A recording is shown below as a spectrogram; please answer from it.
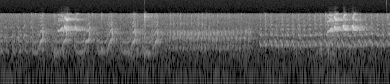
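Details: Waterslager canary, a tutor for young birds in darkened training cages in North Canton, Ohio, USA: low gurgling rolls and bubbling notes, then a steady fast trill with bright chirps laid over it.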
